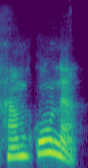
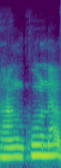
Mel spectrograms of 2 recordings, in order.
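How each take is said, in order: First: "hamkuna" with lips closed on M; new M before K. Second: "hankuna" with NG before the K; old NG before K. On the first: Teacher gives learners the replacement, "hamkuna" with clear M. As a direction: say "hamkuna" as ham-ku-na. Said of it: "vas a decir hamkuna". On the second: Teacher cites the form to replace, "hankuna" with NG. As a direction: say "hankuna" as hang-ku-na. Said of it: "En vez de decir hankuna". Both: Shown as a demonstration.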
